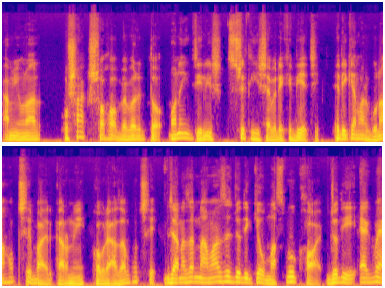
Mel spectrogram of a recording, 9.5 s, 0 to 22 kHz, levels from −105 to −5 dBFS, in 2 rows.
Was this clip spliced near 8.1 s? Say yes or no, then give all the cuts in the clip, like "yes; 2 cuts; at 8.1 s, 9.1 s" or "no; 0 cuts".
no; 1 cut; at 6.8 s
